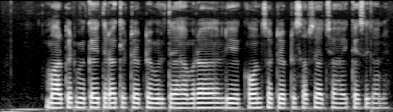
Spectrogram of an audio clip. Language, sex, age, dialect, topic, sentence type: Magahi, male, 18-24, Western, agriculture, question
